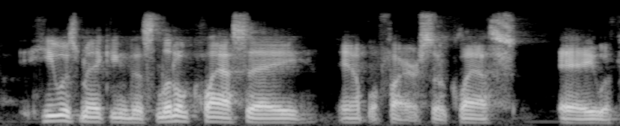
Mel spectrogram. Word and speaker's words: Classé: to manufacture under the name class a so with an accent on the e um the name actually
